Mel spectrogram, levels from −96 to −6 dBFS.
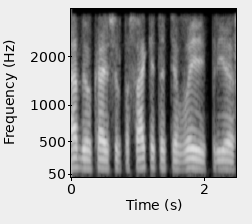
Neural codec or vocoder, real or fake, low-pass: none; real; 3.6 kHz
